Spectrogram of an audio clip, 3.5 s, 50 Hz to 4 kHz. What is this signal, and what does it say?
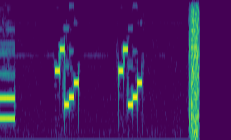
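Five-tone selective call (ZVEI), heard as quick runs of five tones, tones of about 70 ms. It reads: 88136 88136
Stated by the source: ZVEI five-tone selective call received with an SDR.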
